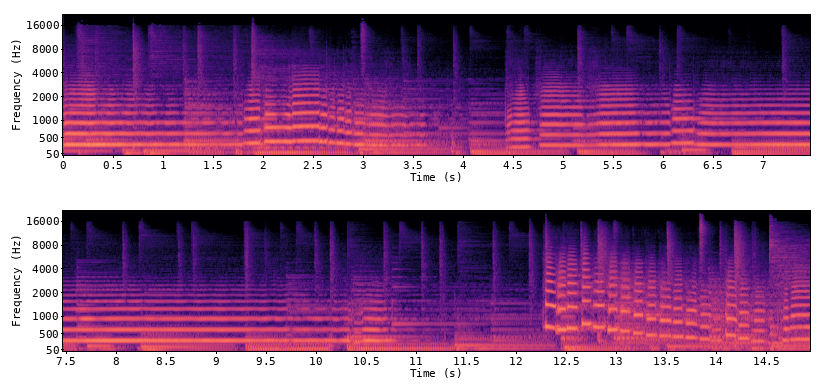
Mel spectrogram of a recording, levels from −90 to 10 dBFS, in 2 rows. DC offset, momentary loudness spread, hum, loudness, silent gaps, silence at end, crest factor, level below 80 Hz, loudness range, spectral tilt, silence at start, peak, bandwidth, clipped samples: under 0.1%; 12 LU; none; -21 LUFS; none; 0 s; 18 dB; -34 dBFS; 4 LU; -6 dB/octave; 0 s; -2 dBFS; 16.5 kHz; under 0.1%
